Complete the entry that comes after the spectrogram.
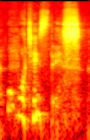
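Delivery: high, slow, puzzled mock royal; a light nod to the Queen, puzzled; slight Queen impression. Recalling the Queen at the ceremony, lightly imitated puzzled voice. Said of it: "I won't do an impression".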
